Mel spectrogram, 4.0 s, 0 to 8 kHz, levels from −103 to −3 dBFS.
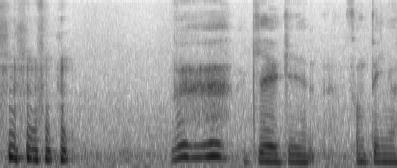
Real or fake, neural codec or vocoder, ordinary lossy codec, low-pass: real; none; none; none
